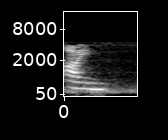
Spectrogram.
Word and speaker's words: yne: एंड for triple bond, suffix for triple bond is YNE, और pronounce कैसे करते हैं? आइन।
